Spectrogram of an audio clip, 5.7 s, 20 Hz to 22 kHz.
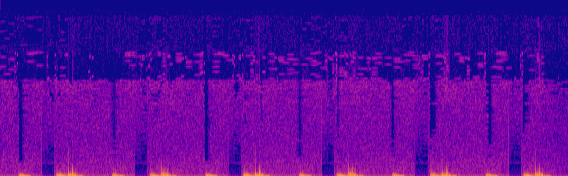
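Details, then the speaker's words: S4 gallop in heart failure with a stiff, less compliant left ventricle: forceful atrial contraction gives a low-frequency extra sound just before S1, in a steady low-pitched rhythm near 65 per minute. "This forceful atrial contraction creates a low-frequency vibration, called S4, an extra heart sound heard immediately before S1."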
